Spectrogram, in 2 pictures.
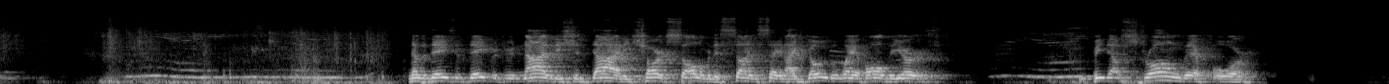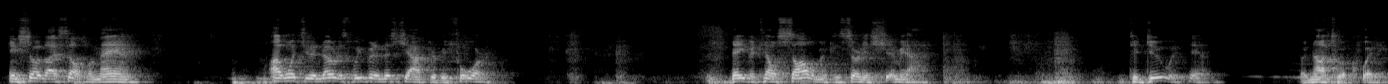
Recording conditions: large echoing room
